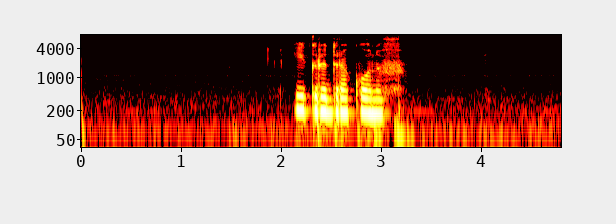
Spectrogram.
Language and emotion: Russian, neutral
